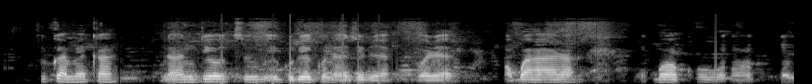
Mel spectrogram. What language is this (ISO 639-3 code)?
ibo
